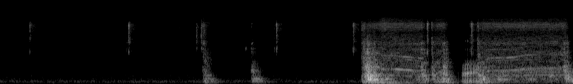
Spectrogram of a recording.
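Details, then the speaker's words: VW Polo after repairing the door wiring for the electric windows, tested on a temporary switch: a few switch clicks, then the driver's window motor runs down and up with an even, strong whir and no binding or grinding; the window works properly. "Lejā. Viss notiekās."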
